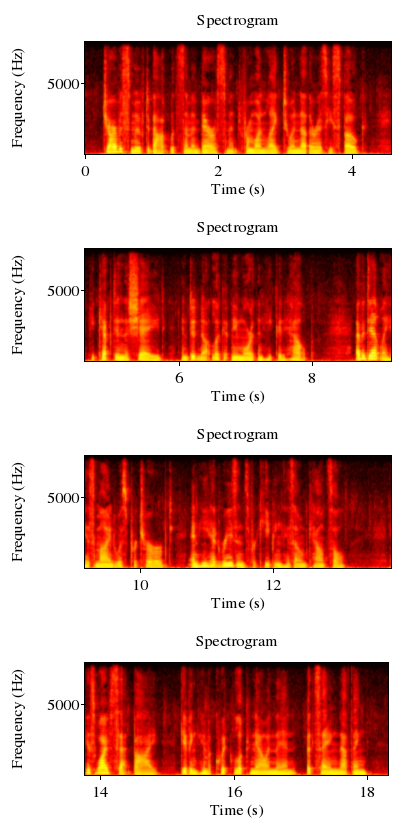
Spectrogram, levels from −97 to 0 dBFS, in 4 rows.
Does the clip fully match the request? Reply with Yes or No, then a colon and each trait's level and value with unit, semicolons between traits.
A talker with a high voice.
No: medium, 145 Hz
